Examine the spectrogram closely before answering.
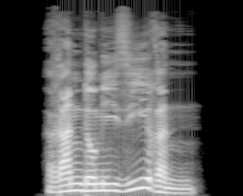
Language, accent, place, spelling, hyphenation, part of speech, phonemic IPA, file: German, Germany, Berlin, randomisieren, ran‧do‧mi‧sie‧ren, verb, /ʁandɔmiˈziːʁən/, De-randomisieren.ogg
- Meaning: to randomize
